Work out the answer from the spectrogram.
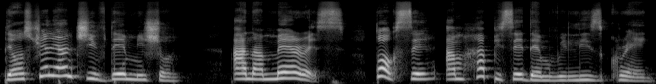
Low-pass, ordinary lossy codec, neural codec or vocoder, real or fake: none; none; autoencoder, 48 kHz, 128 numbers a frame, DAC-VAE, trained on Japanese speech; fake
